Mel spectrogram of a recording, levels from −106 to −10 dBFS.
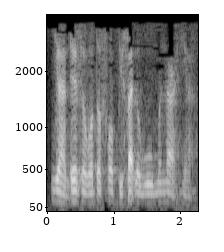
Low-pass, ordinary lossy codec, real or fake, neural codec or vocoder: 3.6 kHz; MP3, 16 kbps; fake; codec, 16 kHz, 8 kbps, FunCodec, trained on Chinese and English, 25 frames a second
